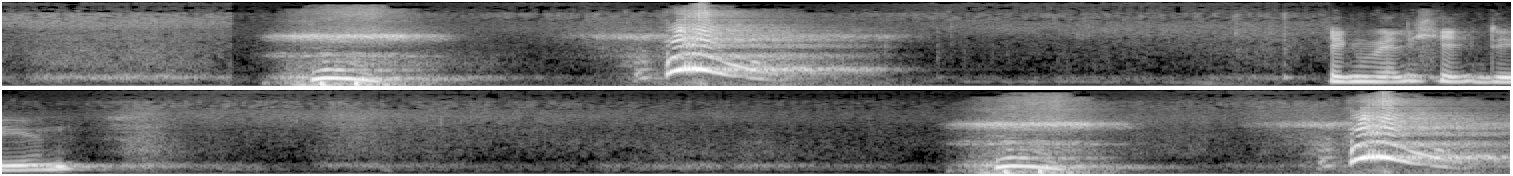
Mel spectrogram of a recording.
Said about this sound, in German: Der Schimpanse, der kombiniert nämlich seinen Alarmhuhruf und sein Warbellen zu dieser Kombination. Und das macht er genau auch, wenn er eine Schlange sieht.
